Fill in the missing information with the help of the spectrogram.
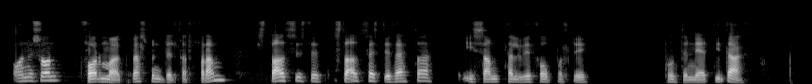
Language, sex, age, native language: Icelandic, male, 40-49, Icelandic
